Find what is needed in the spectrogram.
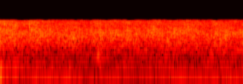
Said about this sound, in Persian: همه دوستان فرصتجو و حامی رو تشویق کنیم.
